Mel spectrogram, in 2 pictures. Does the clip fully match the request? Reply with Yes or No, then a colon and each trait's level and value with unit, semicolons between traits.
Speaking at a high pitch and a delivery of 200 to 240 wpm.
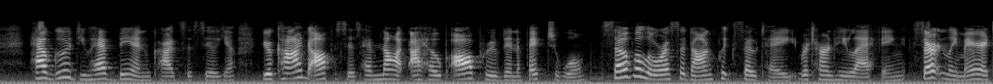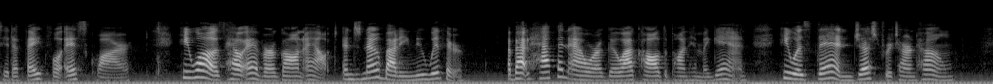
No: high, 195 Hz; average, 165 wpm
